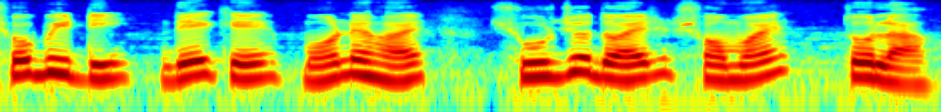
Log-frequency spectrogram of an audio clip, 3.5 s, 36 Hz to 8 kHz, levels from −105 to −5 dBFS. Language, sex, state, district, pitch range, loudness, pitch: Bengali, male, West Bengal, Cooch Behar, 175-215 Hz, -13 LUFS, 190 Hz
